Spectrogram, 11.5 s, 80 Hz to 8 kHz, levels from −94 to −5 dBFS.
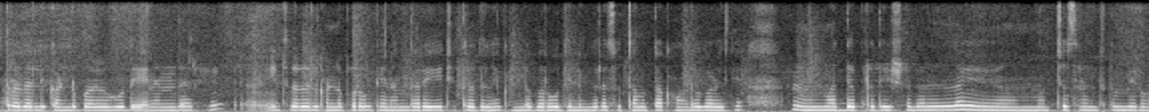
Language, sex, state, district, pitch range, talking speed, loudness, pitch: Kannada, female, Karnataka, Belgaum, 235-245 Hz, 75 wpm, -18 LUFS, 240 Hz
